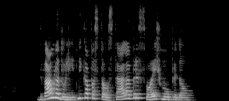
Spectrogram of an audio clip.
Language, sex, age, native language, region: Slovenian, female, 50-59, Slovenian, Gorenjska region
